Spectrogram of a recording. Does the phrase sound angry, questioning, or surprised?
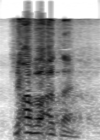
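angry. It is said in a confrontational, quarrelsome tone. The speaker is in the mood for a fight. "मौलवी साहब कोई लड़ाई दे mood है"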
